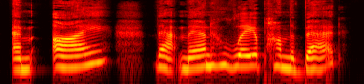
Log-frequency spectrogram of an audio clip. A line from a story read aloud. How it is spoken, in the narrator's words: he cried upon his knees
